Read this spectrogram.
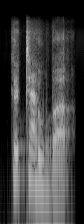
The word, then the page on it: catawba: Indian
